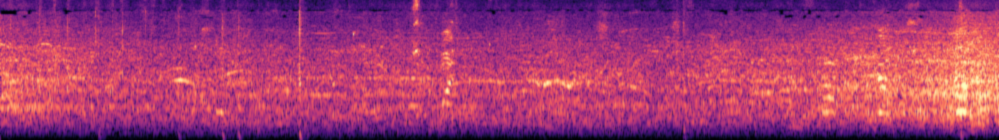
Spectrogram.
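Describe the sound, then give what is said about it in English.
A free throw bounces sharply off the rim and goes in during the third quarter of a Houston Rockets versus Toronto Raptors basketball game, cutting through steady arena crowd noise, with murmuring voices throughout and the crowd swelling louder toward the end. “One bounce, second one in the air, good for Grady.”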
